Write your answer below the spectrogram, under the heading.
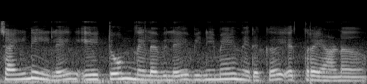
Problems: constant background noise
